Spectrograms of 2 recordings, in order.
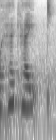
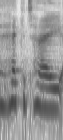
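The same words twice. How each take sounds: First: Hecate said in two syllables, HEK-ayt; Shakespearean pronunciation. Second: Hecate said in three syllables, HEK-uh-tay; modern pronunciation. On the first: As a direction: end Hecate on "ate", no final vowel. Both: Shown as a demonstration. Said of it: "as they pronounce it in Shakespearean times".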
